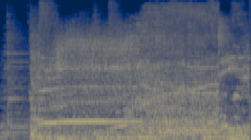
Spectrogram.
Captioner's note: horn honks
